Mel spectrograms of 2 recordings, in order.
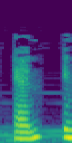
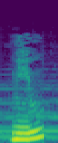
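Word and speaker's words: νῦ: N, new sounds like the n in the English word new. However, the name of the letter is pronounced ni, not new, or nu, as you may hear it pronounced in English.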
